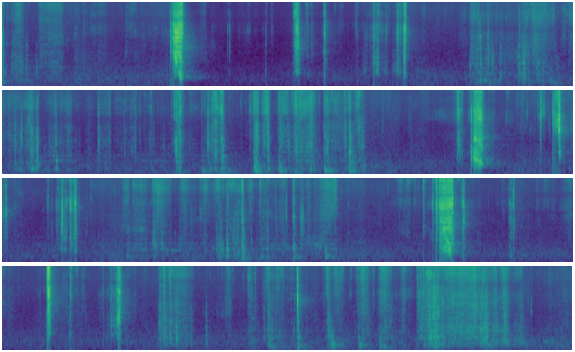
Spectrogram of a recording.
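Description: Duct tape being pulled off the roll and torn, with the plastic door water shield crinkling as it is pressed into place. Many short, sharp rips and clicks at irregular intervals, the loudest about two seconds in, with a longer stretch of noise near the end.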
